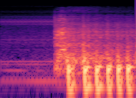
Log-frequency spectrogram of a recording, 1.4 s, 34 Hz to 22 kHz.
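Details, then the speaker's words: Honda XR650L 644cc air-cooled single on a hot September dual-sport ride: button press gives a brief crank, then it catches at once and settles into an even thump about eight beats a second; healthy instant electric start. "like it's as fast as i can hit the button the bike starts right there that tells me the bike's probably gonna be running pretty good"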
